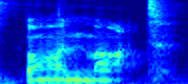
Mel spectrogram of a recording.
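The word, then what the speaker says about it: bon mot: I gotta look up how the French pronunciation of that is uh it's bonmot as an American would say it um what's the range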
